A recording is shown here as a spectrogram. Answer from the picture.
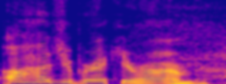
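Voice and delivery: high-pitched mock questioner; mock concerned question. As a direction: ask it high, like a concerned onlooker. Imagined questioner reacting to injury.

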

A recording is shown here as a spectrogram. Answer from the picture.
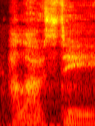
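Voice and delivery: deep, slow, soft demon growl; low creepy demon greeting Steve. Retold or imitated. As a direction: drop way down into a sinister demon voice. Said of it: "when I say demon voice".

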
